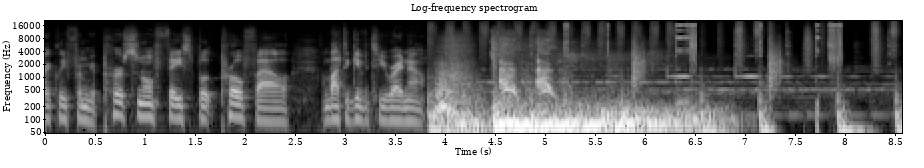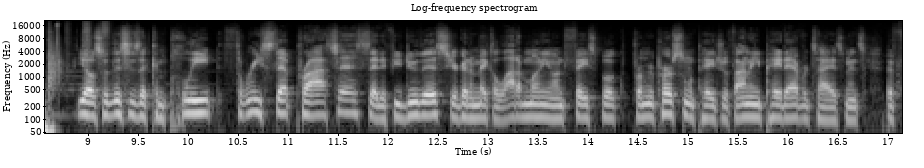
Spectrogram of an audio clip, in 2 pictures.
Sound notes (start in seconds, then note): 3.8 upbeat music; 4.5 dog barking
